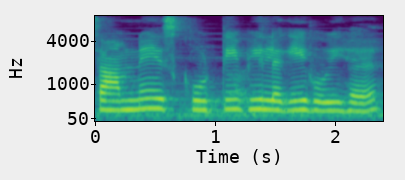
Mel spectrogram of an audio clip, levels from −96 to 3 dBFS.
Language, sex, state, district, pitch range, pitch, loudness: Hindi, female, Uttar Pradesh, Lucknow, 215-235 Hz, 225 Hz, -16 LUFS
